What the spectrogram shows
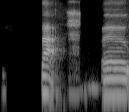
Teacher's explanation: Ujung lidah menyentuh gusi bagian atas atau tempat tumbuh gigi. Tumbuhnya gigi seri atas. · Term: Huruf ta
